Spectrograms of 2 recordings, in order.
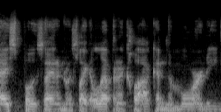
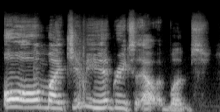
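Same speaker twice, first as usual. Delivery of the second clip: much higher, loud mock outrage; frantic yelling roommate; 11 dB louder than usual. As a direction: yell like a roommate who can't find his record. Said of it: "And he goes".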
